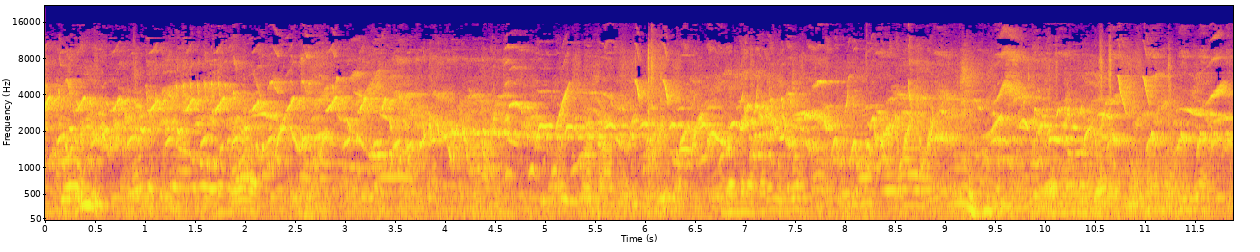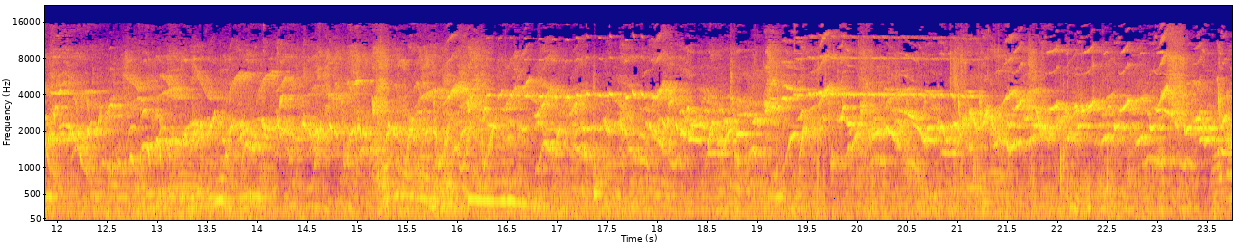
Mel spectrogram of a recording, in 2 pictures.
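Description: Many caged songbirds sing and chirp loudly all at once.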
